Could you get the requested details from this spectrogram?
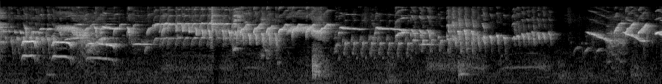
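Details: Many canaries singing together in an aviary: a dense, overlapping chorus of high rolling trills, sharp chirps and whistled slurs, nearly continuous with one brief lull near the end.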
